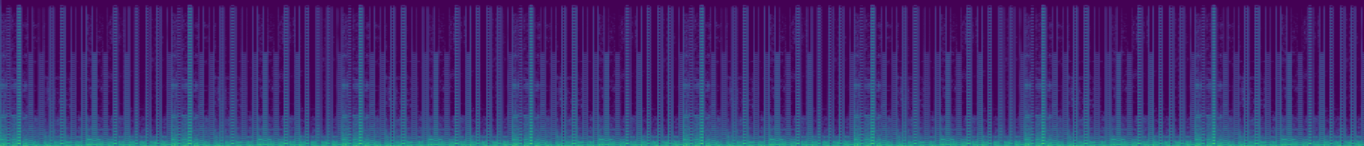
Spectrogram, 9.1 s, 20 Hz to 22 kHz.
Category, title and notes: Instrument samples > Percussion
This 211bpm Drum Loop is good for composing Industrial/Electronic/Ambient songs or using as soundtrack to a sci-fi/suspense/horror indie game or short film.
Industrial, Drum, Underground, Packs, Weird, Alien, Dark, Loopable, Samples, Soundtrack, Ambient, Loop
